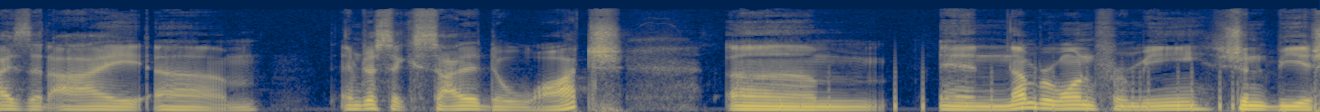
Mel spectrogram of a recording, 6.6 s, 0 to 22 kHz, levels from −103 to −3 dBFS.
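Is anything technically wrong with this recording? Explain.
Yes. From 3.90 s to 6.58 s a train of clicks runs over the speech, about 20 in all at roughly 7.5 per second with uneven spacing, and they continue through the pauses. Each is a short pulse of near-identical shape, peaking a few dB above the speech, heard as a ticking patter. The cause is likely interference or a faulty connection injecting pulses. Unlike random crackle, the clicks share one shape and arrive as a sustained train.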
